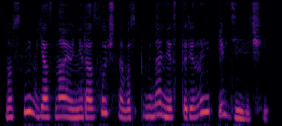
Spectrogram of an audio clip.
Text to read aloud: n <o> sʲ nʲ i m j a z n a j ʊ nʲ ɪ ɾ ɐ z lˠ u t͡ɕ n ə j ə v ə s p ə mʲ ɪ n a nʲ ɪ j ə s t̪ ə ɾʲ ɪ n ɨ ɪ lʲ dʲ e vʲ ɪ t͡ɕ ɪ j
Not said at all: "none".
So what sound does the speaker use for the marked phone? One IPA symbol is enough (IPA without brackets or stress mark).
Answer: o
